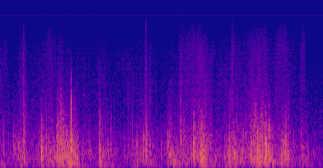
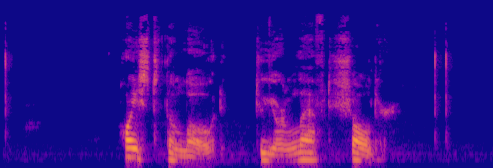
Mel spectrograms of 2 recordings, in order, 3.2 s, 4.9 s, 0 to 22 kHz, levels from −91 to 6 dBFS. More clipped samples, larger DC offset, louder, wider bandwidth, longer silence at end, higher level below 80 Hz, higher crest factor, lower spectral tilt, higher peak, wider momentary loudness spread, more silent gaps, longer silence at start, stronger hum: neither; neither; second, -40 LUFS vs -28 LUFS; about the same, 16.5 kHz vs 16 kHz; second, 0 s vs 1.05 s; first, -52 dBFS vs -70 dBFS; about the same, 24 dB vs 24 dB; first, -7.5 dB/octave vs -5 dB/octave; second, -16 dBFS vs -6 dBFS; second, 12 LU vs 23 LU; neither; second, 0 s vs 1.25 s; neither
